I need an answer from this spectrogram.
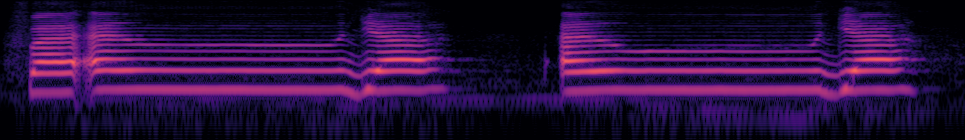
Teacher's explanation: ketika nun sukun bertemu dengan huruf jim maka akan terdengar bunyi yang samar dari huruf nunnya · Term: bunyi nunnya disamarkan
